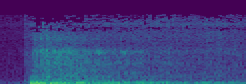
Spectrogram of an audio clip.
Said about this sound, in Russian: Видеорегистратор автомобиля, припаркованного возле колледжа, зафиксировал звук взрыва.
